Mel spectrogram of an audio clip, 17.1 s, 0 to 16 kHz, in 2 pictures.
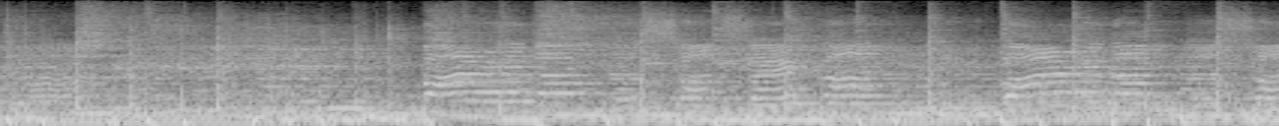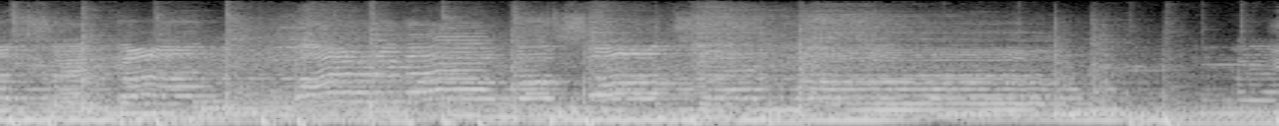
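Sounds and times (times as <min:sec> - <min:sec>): woman singing lead vocal: 0:00.0 - 0:01.4, 0:02.8 - 0:16.1, 0:16.8 - 0:17.0
live band playing: 0:00.0 - 0:17.0.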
